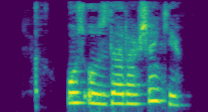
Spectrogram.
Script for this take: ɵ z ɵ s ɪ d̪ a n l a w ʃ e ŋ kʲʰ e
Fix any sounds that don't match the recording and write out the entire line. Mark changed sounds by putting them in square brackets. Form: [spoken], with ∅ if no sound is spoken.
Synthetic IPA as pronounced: ɵ z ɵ [z] ɪ d̪ a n [ɾ] a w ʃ [a] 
